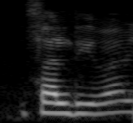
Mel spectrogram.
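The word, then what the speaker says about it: Saldívar: Saldivar, Yolanda Saldivar.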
